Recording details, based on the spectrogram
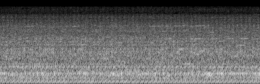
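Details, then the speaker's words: Suzuki Hayate 125 fuel-injected motorcycle that would not start or kept stalling, now running after opening the throttle: a single-cylinder idling slow and steady with a low, even thump, a low idle speed. "So mababa lang ung kanyang ng Menor ngayon dahil umaandar na siya"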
